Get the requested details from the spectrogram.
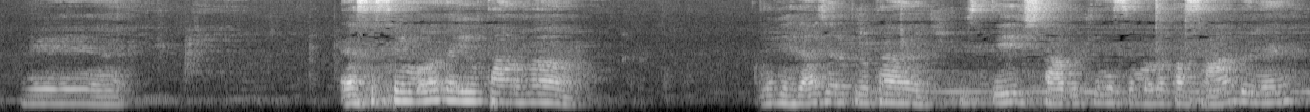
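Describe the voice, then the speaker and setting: A woman with a fairly low voice speaks very slowly, leaving long, frequent pauses. Music plays behind her, and the room echoes audibly. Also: ordinary pitch variation. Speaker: lay preacher. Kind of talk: sermon.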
